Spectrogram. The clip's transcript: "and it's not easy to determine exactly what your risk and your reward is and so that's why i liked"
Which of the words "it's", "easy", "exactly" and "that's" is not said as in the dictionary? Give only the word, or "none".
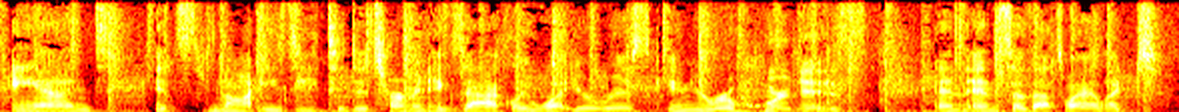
none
